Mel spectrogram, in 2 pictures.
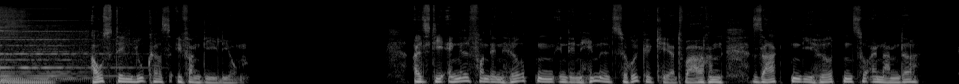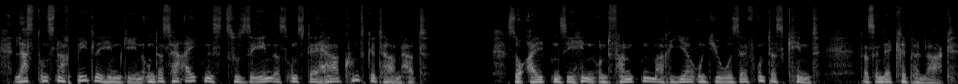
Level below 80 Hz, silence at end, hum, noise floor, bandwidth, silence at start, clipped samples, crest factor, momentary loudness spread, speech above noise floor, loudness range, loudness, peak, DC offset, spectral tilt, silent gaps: -54 dBFS; 0 s; none; -84 dBFS; 17.5 kHz; 0 s; under 0.1%; 18 dB; 8 LU; 50 dB; 2 LU; -36 LUFS; -16 dBFS; under 0.1%; -6 dB/octave; 2.52-3.45 s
